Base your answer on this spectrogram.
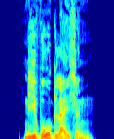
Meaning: inflection of niveaugleich: 1. strong genitive masculine/neuter singular 2. weak/mixed genitive/dative all-gender singular 3. strong/weak/mixed accusative masculine singular 4. strong dative plural
- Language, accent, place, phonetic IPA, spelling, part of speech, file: German, Germany, Berlin, [niˈvoːˌɡlaɪ̯çn̩], niveaugleichen, adjective, De-niveaugleichen.ogg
